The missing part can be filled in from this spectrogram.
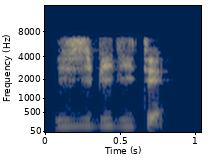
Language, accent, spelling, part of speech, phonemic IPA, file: French, France, lisibilité, noun, /li.zi.bi.li.te/, LL-Q150 (fra)-lisibilité.wav
- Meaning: legibility; readability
